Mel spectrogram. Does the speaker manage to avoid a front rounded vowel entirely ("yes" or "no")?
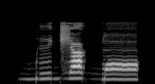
yes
